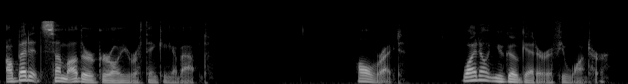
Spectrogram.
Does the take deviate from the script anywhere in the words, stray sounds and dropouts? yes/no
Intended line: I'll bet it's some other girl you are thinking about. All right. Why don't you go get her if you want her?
yes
